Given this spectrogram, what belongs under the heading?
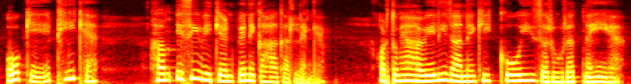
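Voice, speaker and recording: A woman voicing a calm, tender young male professor who speaks gently and reassuringly. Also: mid-range voice, natural voice. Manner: gentle, soothing.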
